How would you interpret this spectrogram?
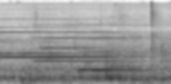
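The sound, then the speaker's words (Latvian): A parliamentary voting bell, called for before a vote on the eighth proposal, rings as a steady electronic tone, sustained throughout with several layered pitches and a lower note joining partway, over a low murmur of background noise. “Lūdzu zvanu. Balsosim par astoto priekšlikumu.”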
